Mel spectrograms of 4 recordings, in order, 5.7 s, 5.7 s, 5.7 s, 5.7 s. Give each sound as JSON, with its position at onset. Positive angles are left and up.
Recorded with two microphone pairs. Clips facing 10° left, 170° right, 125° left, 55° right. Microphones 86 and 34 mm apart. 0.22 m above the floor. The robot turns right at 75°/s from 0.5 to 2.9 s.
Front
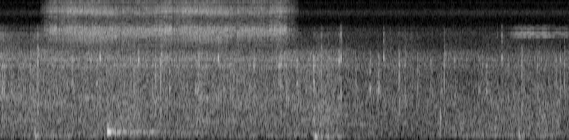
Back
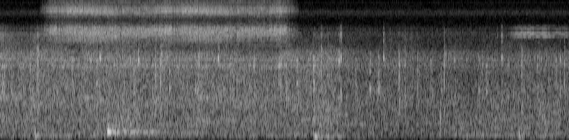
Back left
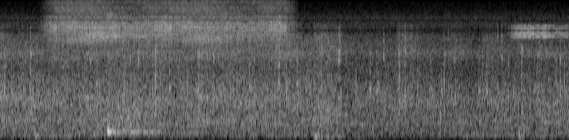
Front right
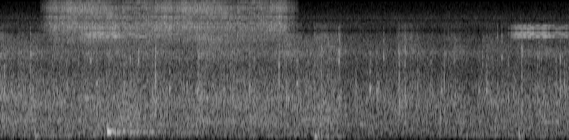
{"t": 1.1, "sound": "a snare drum", "azimuth_deg": 0, "distance_m": 1.3}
